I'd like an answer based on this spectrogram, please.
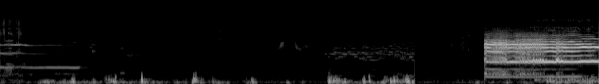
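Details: A young female donkey gives a loud, harsh, harmonic call, sadly calling for her mother, who left her to go with a male donkey and will not come back.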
